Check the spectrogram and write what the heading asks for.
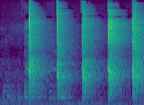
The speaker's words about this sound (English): Clap of praise. Come on. Somebody give me a hand for my preaching.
